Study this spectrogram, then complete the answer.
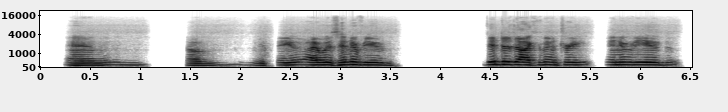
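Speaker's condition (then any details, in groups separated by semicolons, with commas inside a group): Cerebral palsy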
